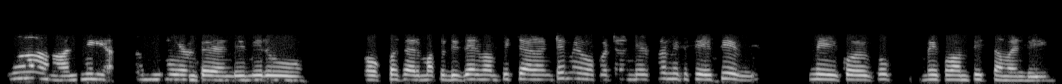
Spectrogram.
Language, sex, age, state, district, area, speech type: Telugu, female, 18-30, Andhra Pradesh, Visakhapatnam, urban, conversation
